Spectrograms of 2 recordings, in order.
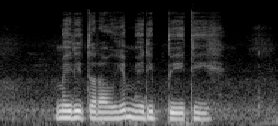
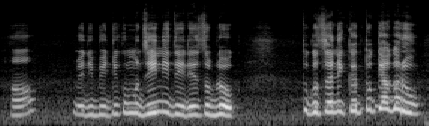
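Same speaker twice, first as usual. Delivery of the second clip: higher, annoyed grumbling as the upset mother; Nisha's angry complaint; 8 semitones higher, 4 dB quieter than usual. Acted. Nisha complains to Manisha, annoyed and higher-pitched. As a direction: sulk and snap that nobody hands back the baby.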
